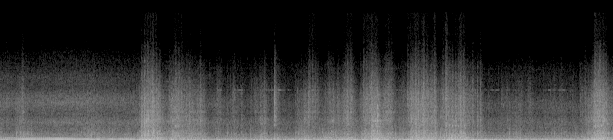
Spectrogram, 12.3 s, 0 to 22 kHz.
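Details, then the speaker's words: 2026 Thor Chateau 19Z motorhome driving: road rumble with constant irregular clattering and rattling bursts as the interior vibrates and items fall out of the medicine cabinet; no single source identified. "Okay, now after that drive. It was just horrendous noise and rattle. Everything was falling out of the medicine cabinet."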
